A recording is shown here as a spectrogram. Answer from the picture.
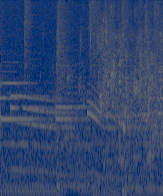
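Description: Milk pouring from a measuring cup into a mixing bowl, a soft splashing that grows near the end, over steady background music.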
